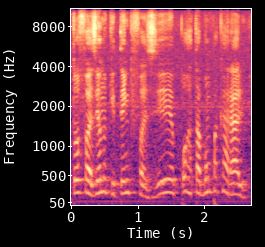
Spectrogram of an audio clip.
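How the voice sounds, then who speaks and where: A man's voice: sits high, quick pace, slight background noise. A young man from Brazil hosting a solo podcast, rambling casually and swearing a lot, with constant slang fillers. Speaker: podcast host.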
